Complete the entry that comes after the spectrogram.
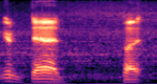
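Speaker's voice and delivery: normal talking voice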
